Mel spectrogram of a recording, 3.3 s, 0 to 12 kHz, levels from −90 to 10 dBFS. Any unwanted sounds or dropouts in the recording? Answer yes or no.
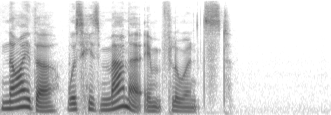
no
